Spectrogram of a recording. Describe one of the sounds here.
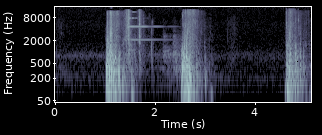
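A heavy thud and scrape sound out.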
